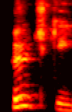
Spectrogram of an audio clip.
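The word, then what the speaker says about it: pączki: will say those are those are poochki you say is that how you say it poochki punki punki yeah like that's crazy because none of those letters are in that word but okay I mean some of those letters are in that word not many for people that don't know punchki is spelled p a c z Ki yeah in in uh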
